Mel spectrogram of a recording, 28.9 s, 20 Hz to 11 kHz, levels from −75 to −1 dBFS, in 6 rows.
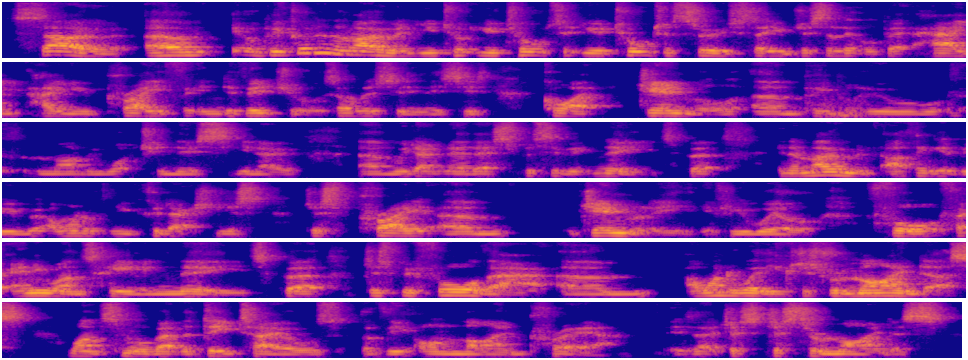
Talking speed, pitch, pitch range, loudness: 220 wpm, 105 Hz, 100-120 Hz, -27 LUFS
